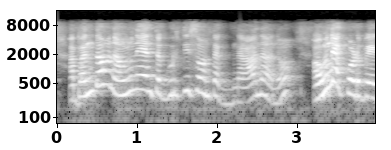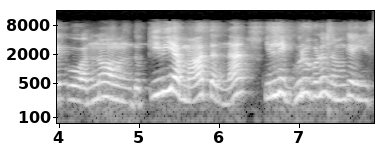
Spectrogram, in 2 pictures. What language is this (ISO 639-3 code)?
kan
